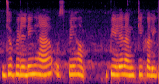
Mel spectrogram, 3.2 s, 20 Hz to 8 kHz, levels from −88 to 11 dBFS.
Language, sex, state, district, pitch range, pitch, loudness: Hindi, female, Punjab, Pathankot, 250-270 Hz, 260 Hz, -12 LUFS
